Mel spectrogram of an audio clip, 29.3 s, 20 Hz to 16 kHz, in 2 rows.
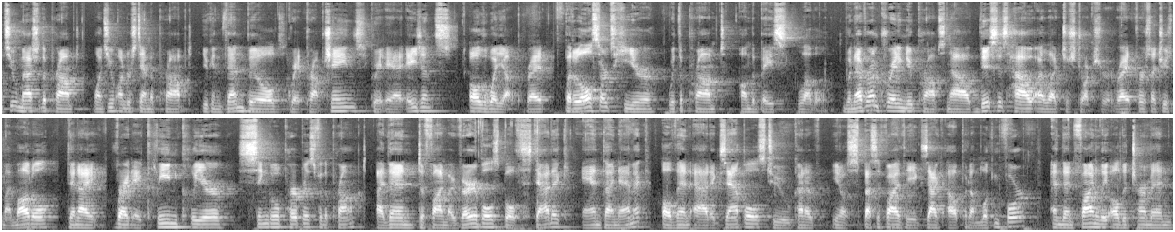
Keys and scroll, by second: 20.9 shift+Up, 21.1 shift+Up, 21.3 shift+super+Left.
